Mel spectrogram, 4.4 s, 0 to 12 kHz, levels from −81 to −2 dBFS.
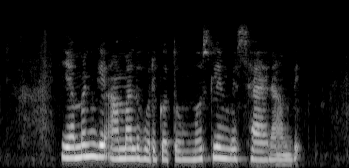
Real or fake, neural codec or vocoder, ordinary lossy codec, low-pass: real; none; AAC, 64 kbps; 7.2 kHz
